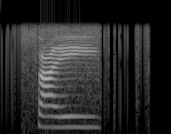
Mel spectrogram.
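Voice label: "sai3", Cantonese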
